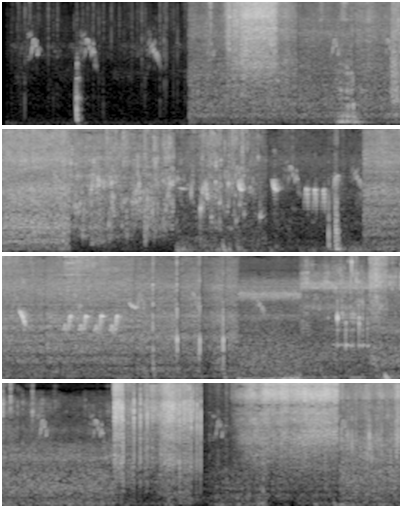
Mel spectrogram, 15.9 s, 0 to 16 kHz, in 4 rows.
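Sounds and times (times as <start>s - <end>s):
small birds chirping: 0.1s - 1.9s, 5.7s - 13.0s.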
